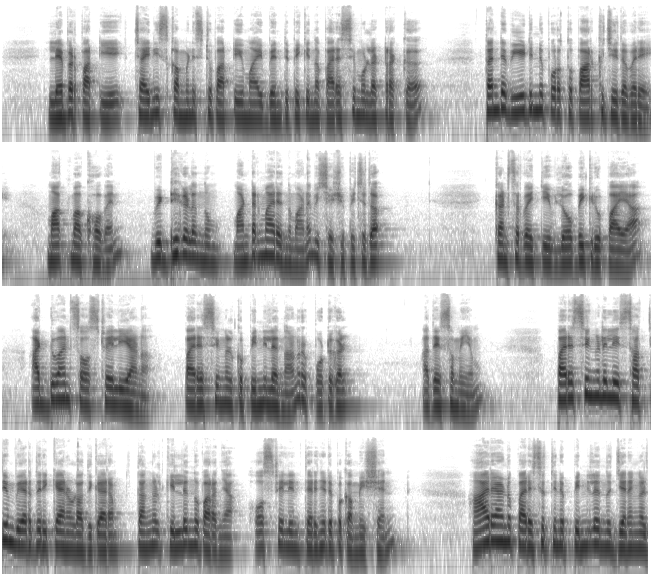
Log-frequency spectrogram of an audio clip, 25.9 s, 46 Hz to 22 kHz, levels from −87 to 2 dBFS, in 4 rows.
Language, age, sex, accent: Malayalam, 30-49, male, native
